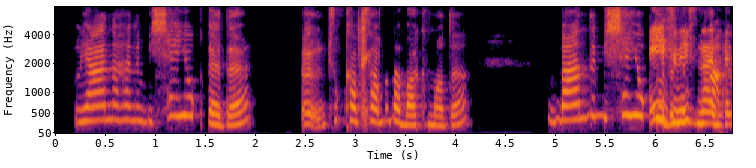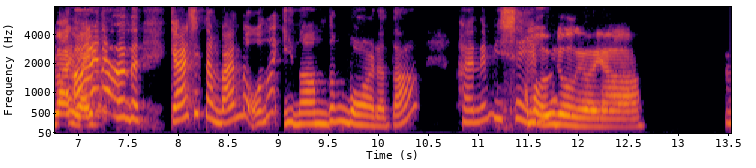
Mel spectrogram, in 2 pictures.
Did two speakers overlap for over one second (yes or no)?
no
